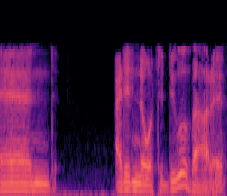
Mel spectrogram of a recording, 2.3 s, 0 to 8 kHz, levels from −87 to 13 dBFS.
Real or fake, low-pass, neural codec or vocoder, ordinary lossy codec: real; 7.2 kHz; none; AAC, 16 kbps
